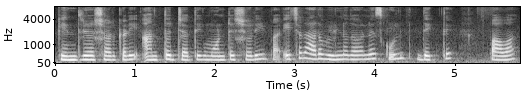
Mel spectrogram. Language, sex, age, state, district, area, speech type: Bengali, female, 30-45, West Bengal, Paschim Bardhaman, urban, spontaneous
